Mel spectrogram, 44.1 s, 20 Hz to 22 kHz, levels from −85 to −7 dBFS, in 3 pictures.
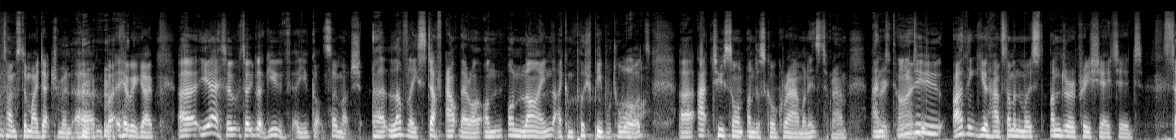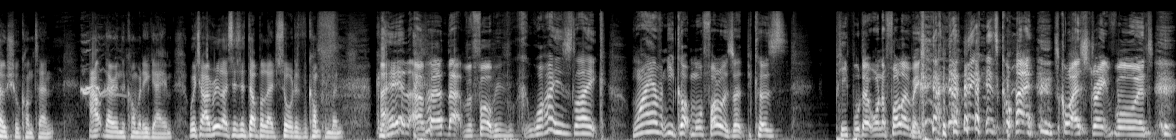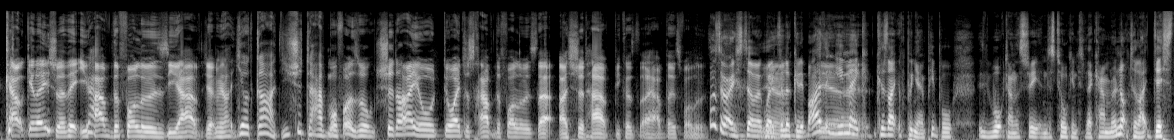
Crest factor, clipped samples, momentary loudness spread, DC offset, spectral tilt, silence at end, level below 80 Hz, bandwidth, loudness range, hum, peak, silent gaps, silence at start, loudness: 18 dB; under 0.1%; 8 LU; under 0.1%; -5 dB/octave; 0 s; -40 dBFS; 16 kHz; 3 LU; none; -2 dBFS; none; 0 s; -19 LUFS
